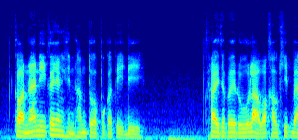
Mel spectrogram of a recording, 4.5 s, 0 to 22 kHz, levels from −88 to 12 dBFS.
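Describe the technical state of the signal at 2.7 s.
At 2.7 s the speech signal is intact, with no audible fault at that moment.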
